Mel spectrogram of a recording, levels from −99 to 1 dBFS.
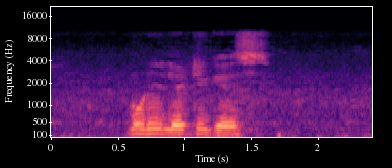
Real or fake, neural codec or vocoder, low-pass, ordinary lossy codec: fake; vocoder, 24 kHz, 100 mel bands, Vocos; 9.9 kHz; AAC, 32 kbps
